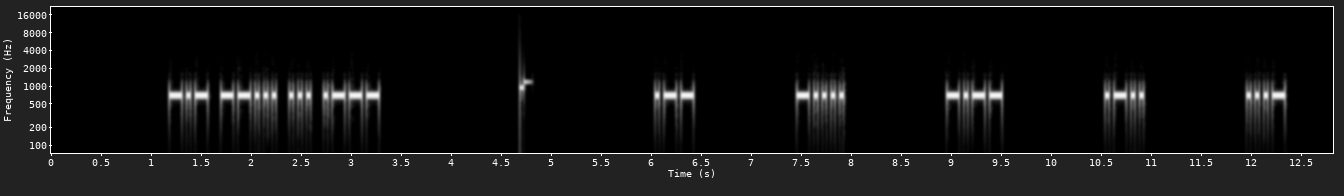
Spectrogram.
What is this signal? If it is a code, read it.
Morse code, heard as a keyed tone, about 28 wpm, spaced as for 11 wpm, 700 Hz. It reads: K7SJ W6YLV
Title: USA Call Signs - 8x Character Spacing - 28wpm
